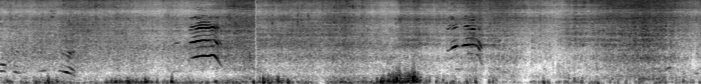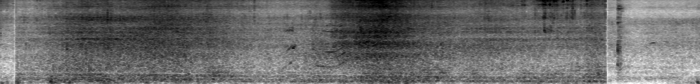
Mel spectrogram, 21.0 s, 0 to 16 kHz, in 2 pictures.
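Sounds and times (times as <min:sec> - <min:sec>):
wind buffeting microphone: 0:00.0 - 0:19.6, 0:20.6 - 0:21.0
sea waves washing ashore: 0:00.0 - 0:21.0.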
